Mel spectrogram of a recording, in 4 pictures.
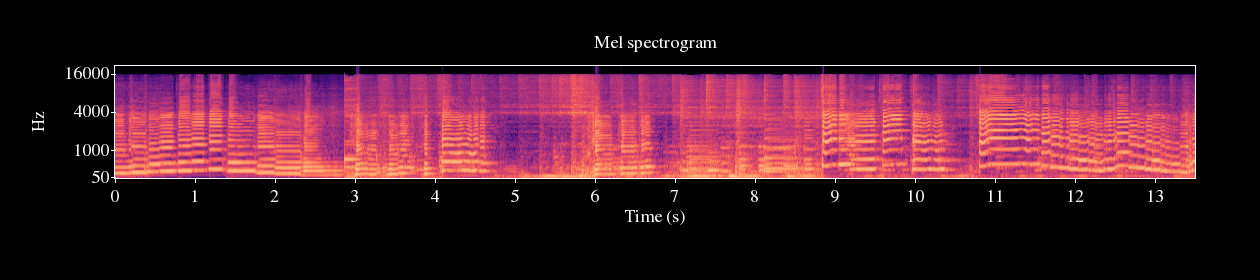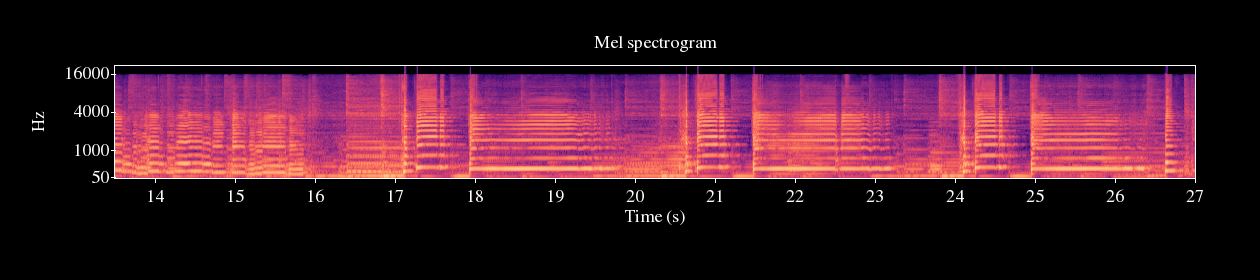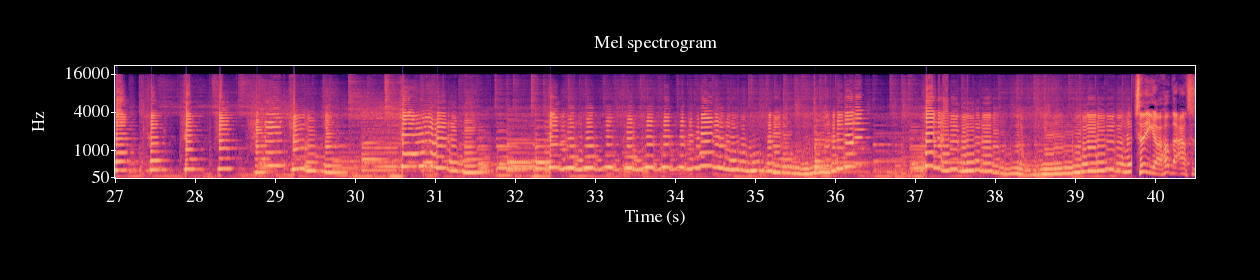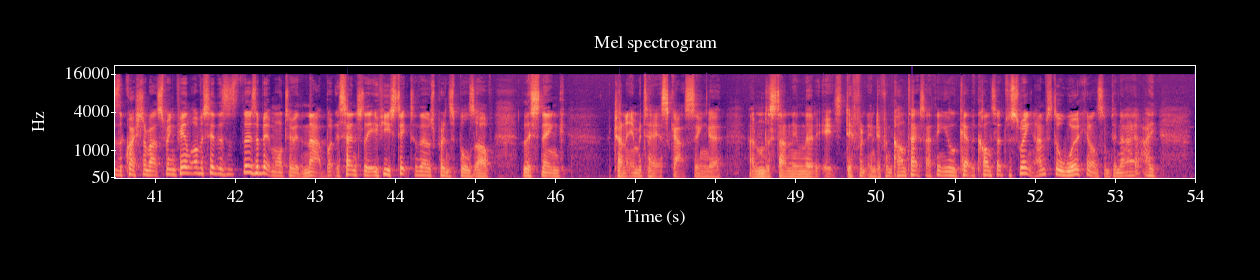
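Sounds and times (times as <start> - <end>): tenor saxophone jazz solo: 0.0 - 39.9.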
